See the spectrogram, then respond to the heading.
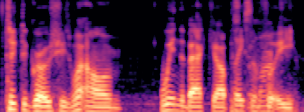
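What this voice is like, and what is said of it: Put-on British accent. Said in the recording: “If you are British and you're watching this, tell me you love meat pies. Also, rate my accent down below.”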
